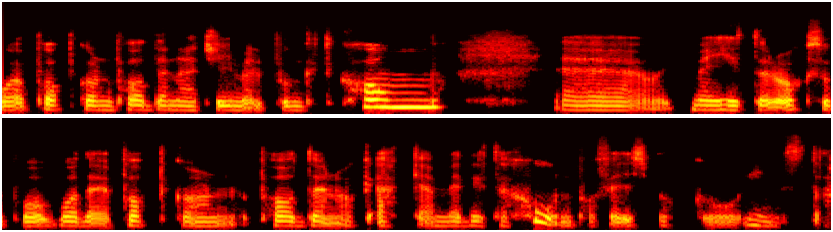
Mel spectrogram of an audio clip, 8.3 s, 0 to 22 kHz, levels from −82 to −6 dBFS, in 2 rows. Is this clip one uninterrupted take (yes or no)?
yes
